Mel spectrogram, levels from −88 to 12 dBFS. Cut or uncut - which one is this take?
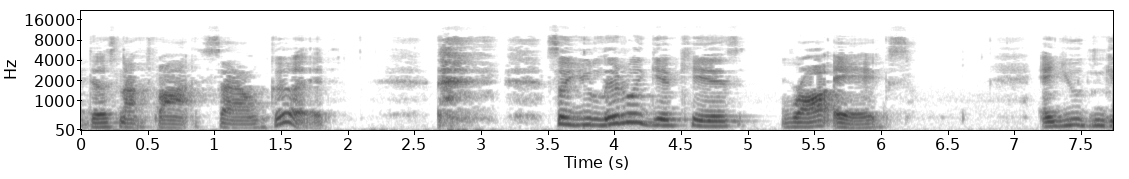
uncut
